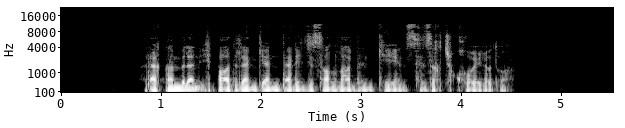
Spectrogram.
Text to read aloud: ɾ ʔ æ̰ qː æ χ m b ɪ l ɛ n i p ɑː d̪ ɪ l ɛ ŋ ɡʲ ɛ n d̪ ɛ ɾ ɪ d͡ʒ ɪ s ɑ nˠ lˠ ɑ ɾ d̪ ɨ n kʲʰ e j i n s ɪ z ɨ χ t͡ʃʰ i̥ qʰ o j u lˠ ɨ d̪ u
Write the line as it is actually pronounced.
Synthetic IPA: ɾ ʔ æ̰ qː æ m b ɪ l ɛ n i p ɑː d̪ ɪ l ɛ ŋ ɡʲ ɛ n d̪ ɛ ɾ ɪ d͡ʒ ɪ s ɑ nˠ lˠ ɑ ɾ d̪ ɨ n kʲʰ e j i n s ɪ z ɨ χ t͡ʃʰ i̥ qʰ o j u lˠ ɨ d̪ u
